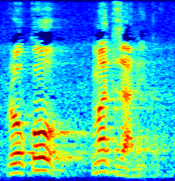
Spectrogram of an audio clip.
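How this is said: The pause comes right after रोको.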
